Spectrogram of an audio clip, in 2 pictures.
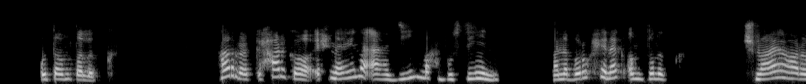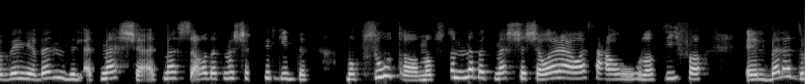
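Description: From start to finish, the gain swings by around 10 dB, squashing the speech. This gain pumping likely comes from input gain set far too high, with a fast limiter clamping each peak. Beneath it sits the call codec's coding noise and a top end that stops near 8 kHz.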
